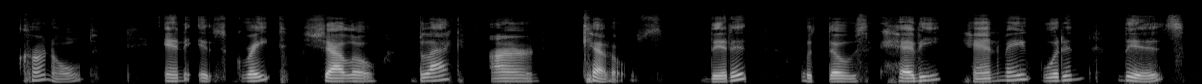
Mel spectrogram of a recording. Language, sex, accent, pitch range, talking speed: English, female, American, 140-205 Hz, 80 wpm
